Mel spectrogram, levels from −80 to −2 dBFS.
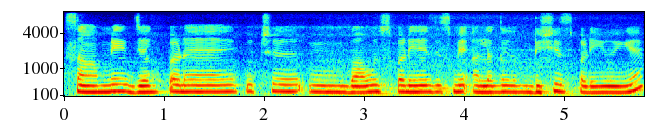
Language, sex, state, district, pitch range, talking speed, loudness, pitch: Hindi, female, Himachal Pradesh, Shimla, 175-190 Hz, 155 wpm, -14 LUFS, 180 Hz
